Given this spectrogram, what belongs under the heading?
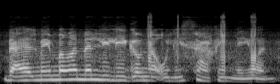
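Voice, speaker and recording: A woman's voice: mid-range voice, lively intonation, a little fast, noisy background, natural voice. A woman with a Filipino accent acting a gracious young heiress in a Tagalog radio drama. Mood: bright, affectionate. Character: Julia, young Filipina heiress, once haughty, now gracious.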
